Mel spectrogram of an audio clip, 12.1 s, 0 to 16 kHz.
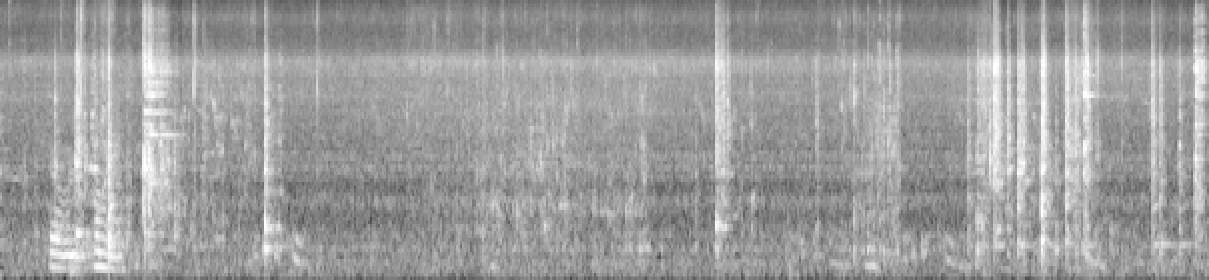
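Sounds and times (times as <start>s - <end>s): water pouring into a bowl: 4.1s - 6.8s, 8.3s - 9.2s.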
